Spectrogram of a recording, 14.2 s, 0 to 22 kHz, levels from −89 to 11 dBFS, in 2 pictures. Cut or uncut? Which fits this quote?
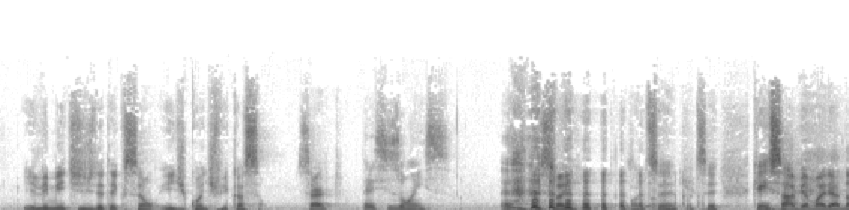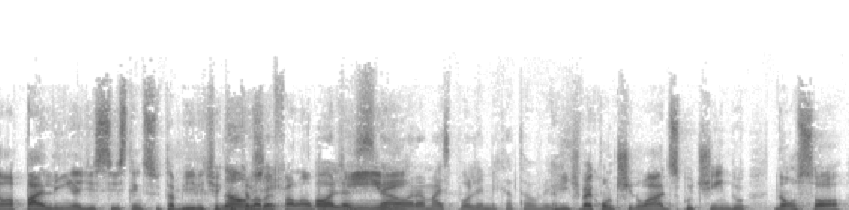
cut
